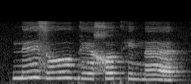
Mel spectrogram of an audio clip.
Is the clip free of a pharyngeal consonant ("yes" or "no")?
yes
